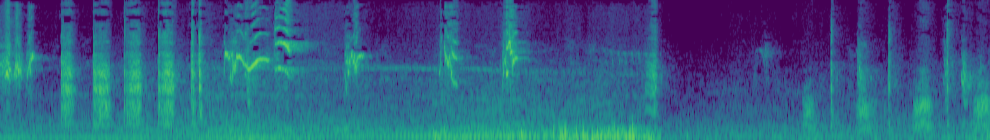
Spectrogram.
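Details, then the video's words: Morning song of a black-winged starling used to train other birds: rapid harsh chatter and sharp clicks with looping whistled notes, then a quieter stretch of scattered short calls, with a low hum underneath. "Jalak kebo MAta Putih Super Gacor - Masteran dan Pancingan Burung Jalak Pagi Hari"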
